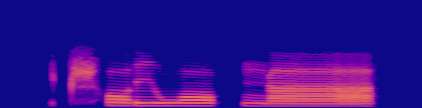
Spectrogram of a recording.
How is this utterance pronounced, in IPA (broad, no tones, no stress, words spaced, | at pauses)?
t͡ʃʰɔɾiwɔk ŋaː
